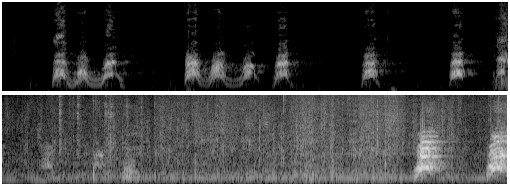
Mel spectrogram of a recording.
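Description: A black Norwegian elkhound barks in a string of short, sharp yaps with brief pauses, then keeps barking intermittently under a steady wash of rustling outdoor noise.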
